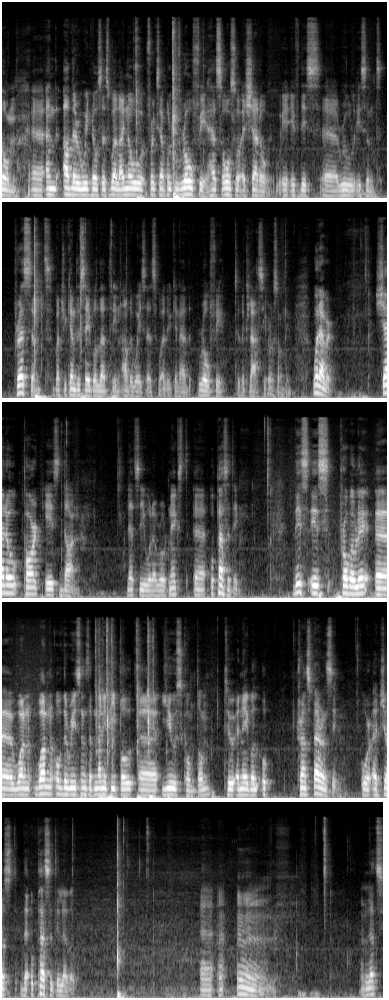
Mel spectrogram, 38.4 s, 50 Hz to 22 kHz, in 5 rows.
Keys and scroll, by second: 3.5 super+space, 25.3 alt+super+Return.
